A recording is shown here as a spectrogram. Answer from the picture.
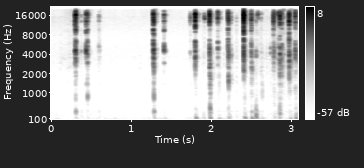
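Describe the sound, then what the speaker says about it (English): Someone types an email on a computer keyboard in bursts of crisp, close key clicks, with a short pause before a faster, denser run of keystrokes. "I'm going to type the reason for the email as well"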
